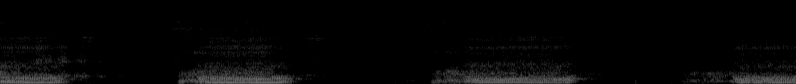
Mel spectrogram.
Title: SNORING COMP 🤣 Nap before round 2 🍻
